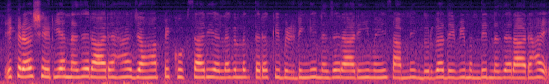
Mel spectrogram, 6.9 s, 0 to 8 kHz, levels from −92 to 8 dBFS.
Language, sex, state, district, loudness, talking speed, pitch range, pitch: Hindi, female, Jharkhand, Sahebganj, -17 LUFS, 260 wpm, 245-265 Hz, 255 Hz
